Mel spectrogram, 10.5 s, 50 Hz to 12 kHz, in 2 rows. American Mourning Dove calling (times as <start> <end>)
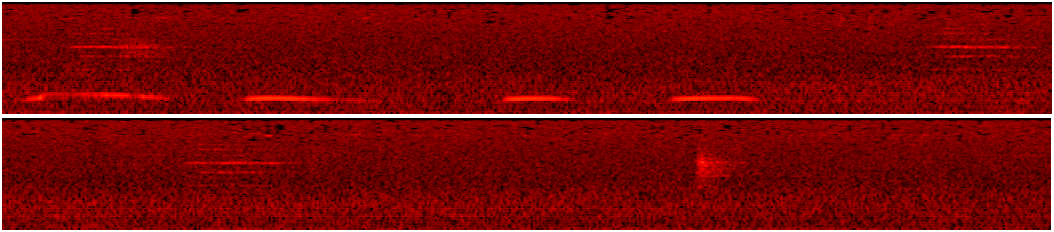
0.0 4.0, 4.6 5.2, 6.1 6.8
